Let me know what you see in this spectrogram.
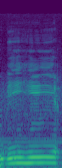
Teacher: مد الصلة صغرى بمقدار حركتين، كسرة الباء والهاء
